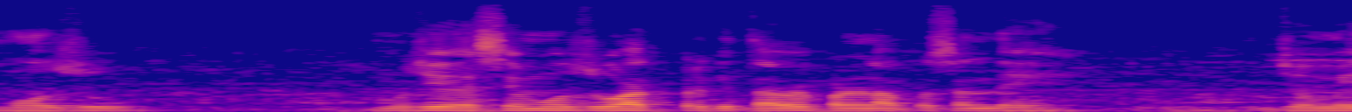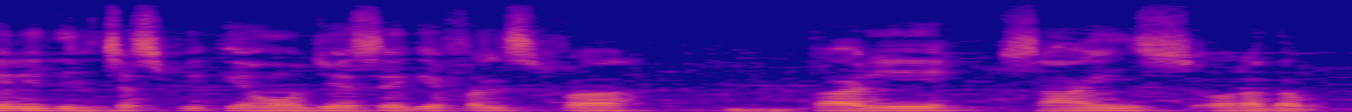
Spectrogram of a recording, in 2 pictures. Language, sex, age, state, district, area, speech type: Urdu, male, 30-45, Delhi, East Delhi, urban, spontaneous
